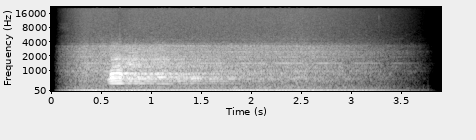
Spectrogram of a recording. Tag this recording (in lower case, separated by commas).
vehicle, train, rail transport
